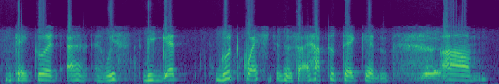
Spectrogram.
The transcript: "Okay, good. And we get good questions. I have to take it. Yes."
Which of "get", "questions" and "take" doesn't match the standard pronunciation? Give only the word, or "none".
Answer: questions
